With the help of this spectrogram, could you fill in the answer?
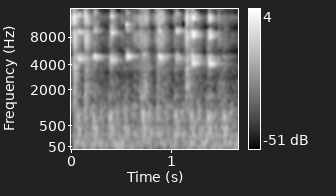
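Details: Clothes dryer running with a high squeak and dull knock repeating about three times a second in time with the drum; loud knocking and squeaking while running, later fixed.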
